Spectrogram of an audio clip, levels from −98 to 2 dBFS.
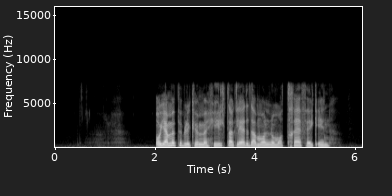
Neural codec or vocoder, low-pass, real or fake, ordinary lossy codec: none; 7.2 kHz; real; none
